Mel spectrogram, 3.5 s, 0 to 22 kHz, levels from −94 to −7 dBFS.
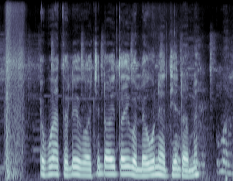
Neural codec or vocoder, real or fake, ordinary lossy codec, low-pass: none; real; none; none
